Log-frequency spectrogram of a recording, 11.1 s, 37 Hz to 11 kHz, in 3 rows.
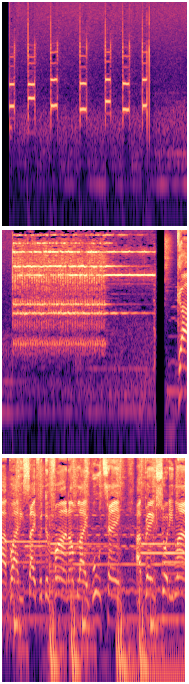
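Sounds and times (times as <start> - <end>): telephone keypad beeps: 4.0 - 6.8.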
